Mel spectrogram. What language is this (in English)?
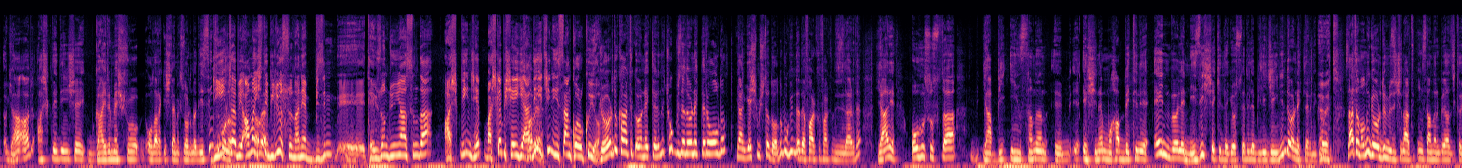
Turkish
